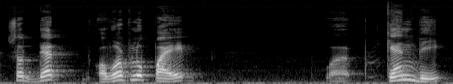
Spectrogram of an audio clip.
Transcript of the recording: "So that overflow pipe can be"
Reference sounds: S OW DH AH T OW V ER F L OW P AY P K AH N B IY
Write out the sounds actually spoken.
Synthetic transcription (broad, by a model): S OW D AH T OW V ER P L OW P AY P K AH N B IY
